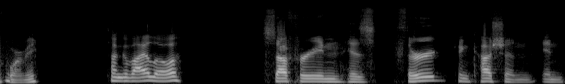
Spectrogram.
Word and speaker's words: Tagovailoa: Tua, pronounce his last name for me, Tagovailoa.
